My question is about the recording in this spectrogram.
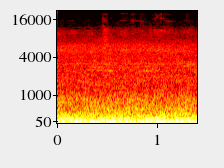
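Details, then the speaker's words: Hyundai Sonata cooling fan unplugged from its control module and powered directly with test leads: steady smooth whir with no rattle; fan motor works, so the fault is power from the control module; normal cooling fan running. "The fan is now spinning. So, that means the fan is totally working."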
